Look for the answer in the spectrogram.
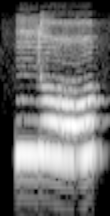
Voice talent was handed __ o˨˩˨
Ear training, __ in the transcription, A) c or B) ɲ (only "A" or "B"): B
